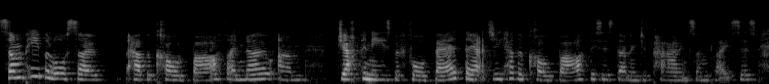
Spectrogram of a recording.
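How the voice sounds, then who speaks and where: A woman's somewhat breathy, fairly high voice with an Australian accent and ordinary pitch variation. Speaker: naturopath. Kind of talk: live stream talk. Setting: live video stream. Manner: fast.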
